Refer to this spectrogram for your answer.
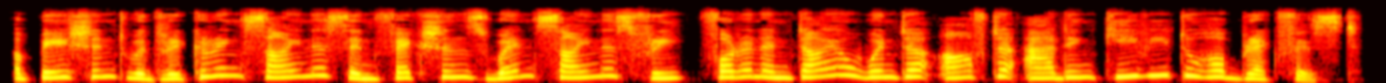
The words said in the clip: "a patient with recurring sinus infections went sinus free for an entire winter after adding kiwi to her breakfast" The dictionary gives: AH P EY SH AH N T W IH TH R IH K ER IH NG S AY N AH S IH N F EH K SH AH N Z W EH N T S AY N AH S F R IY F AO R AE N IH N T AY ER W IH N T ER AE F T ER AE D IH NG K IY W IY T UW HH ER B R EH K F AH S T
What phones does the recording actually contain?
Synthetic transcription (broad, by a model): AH P EY SH AH N T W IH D R IH K ER IH NG S AY N AH S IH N F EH K SH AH N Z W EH N T S AY N AH S F R IY F AO R AE N IH N T AY ER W IH N T ER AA F T ER AE D IH NG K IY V IY T UW HH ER B R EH K F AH S T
